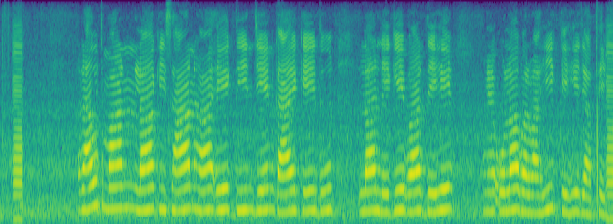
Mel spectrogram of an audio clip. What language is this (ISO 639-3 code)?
hne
